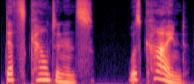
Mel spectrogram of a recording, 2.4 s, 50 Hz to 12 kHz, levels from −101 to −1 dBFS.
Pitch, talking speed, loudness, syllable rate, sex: 195 Hz, 100 wpm, -20 LUFS, 3.8 syllables/s, female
